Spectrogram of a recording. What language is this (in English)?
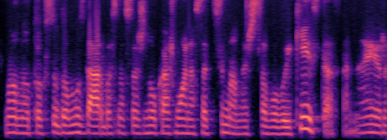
Lithuanian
